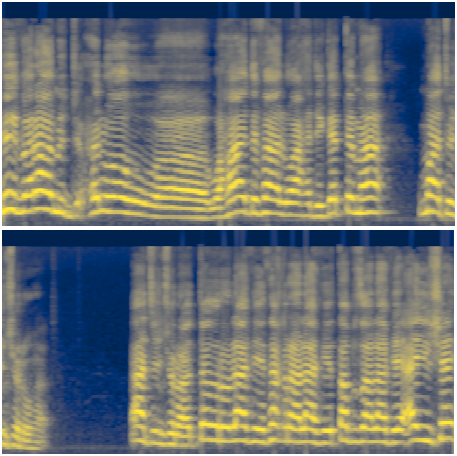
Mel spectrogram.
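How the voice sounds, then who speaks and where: A man with a Yemeni accent speaks in an animated tone at an extremely high pitch and a moderate pace, with ordinary pitch variation and very even loudness. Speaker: social media content creator. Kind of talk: angry rant to followers.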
